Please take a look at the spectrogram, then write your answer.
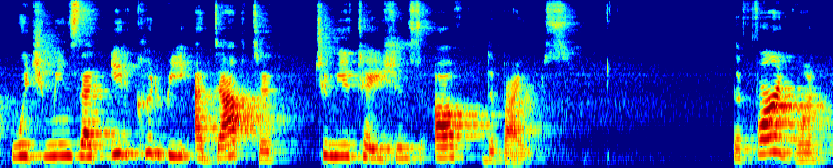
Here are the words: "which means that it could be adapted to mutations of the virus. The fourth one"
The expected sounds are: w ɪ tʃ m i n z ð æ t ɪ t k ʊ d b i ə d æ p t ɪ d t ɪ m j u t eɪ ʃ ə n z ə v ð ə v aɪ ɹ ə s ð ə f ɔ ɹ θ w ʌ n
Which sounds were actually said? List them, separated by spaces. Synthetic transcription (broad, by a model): w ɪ tʃ m i n z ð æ t ɪ t k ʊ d b i ə d æ p t ɪ d t ɪ m j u t eɪ ʃ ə n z ə v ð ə b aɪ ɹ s ð ə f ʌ ɹ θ w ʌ n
